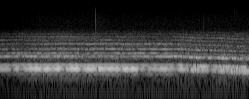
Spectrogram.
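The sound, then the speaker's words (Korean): A steady noon siren wails continuously, a sustained droning tone with layered harmonics that swells slightly and holds loud and clear throughout, with no voices present. “이때 뚜 하고 정오 사이렌이 울었다.”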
